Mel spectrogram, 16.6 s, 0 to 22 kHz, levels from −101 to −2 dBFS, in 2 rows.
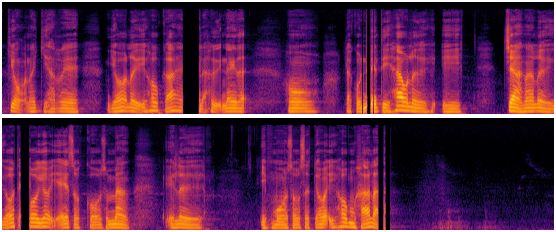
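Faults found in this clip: Silent gaps in speech at 2.70–2.97 s, 5.39–5.58 s (broken, longest about 70 ms), 8.55–8.70 s and 13.91–14.11 s. Likely Bluetooth dropout: late packets discarded, audio resumes skipped ahead.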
